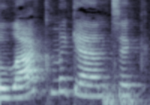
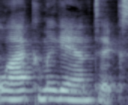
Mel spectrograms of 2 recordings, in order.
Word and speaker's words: Lac Megantic: Now I'm pretty sure the French pronunciation is like Lac Megantic. – Depends on where that Canadian is from. – Right. Anglo-Canadians, from what I can tell, Erica pronounces it Lac Megantic, so I feel good about calling it that.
